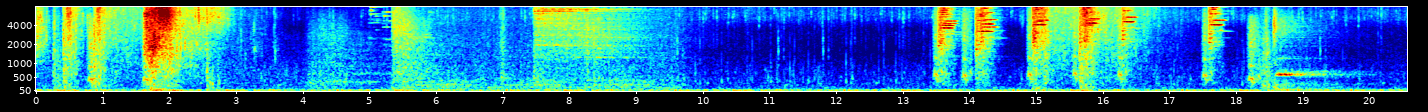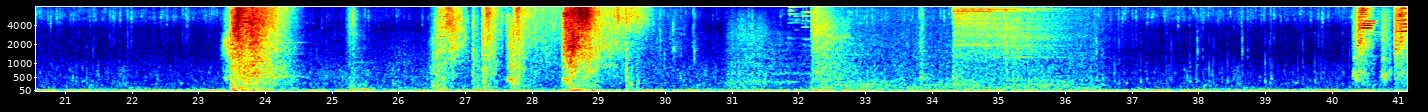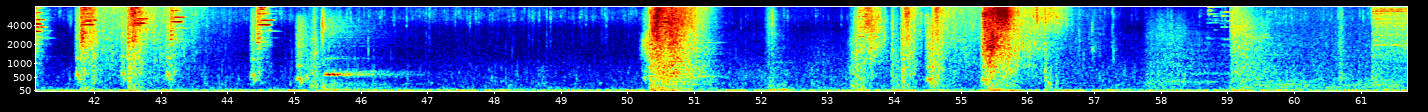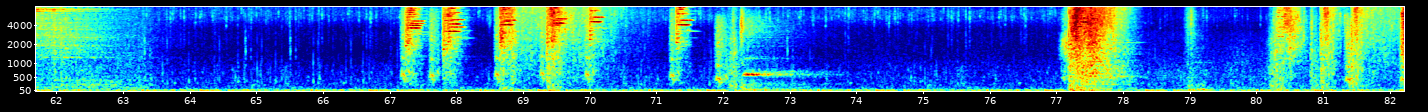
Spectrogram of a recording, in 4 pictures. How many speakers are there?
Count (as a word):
zero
